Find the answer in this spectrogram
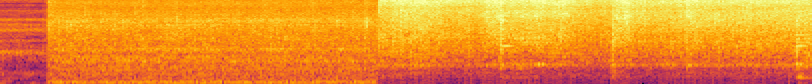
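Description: Ox cheeks sizzling as they sear in oil in a cast iron casserole, with a low steady hum under the first few seconds; the sizzling grows louder about three seconds in.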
